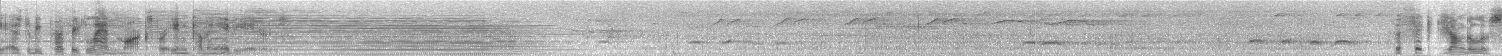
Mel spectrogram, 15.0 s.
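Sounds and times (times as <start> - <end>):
steady hiss and hum: 0.0 - 15.0
low arching bird calls: 1.9 - 14.0
bird chirps: 5.6 - 14.0.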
